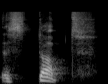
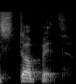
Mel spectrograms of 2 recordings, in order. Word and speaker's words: stopped: And this one is stopped. Not stop it. Okay. Stopped.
